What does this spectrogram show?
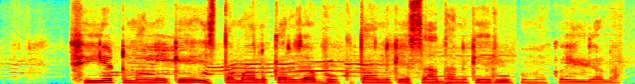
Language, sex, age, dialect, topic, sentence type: Bhojpuri, male, 18-24, Southern / Standard, banking, statement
